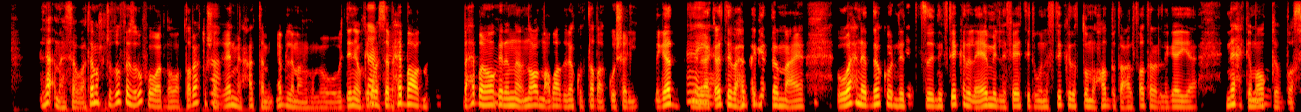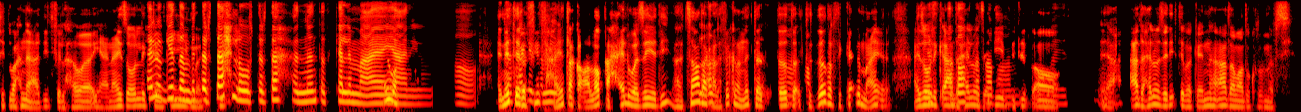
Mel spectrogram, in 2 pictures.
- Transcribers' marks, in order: chuckle; unintelligible speech; unintelligible speech
- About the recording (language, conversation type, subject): Arabic, podcast, إيه نصيحتك لحد جديد حاسس إنه عالق ومش عارف يطلع من اللي هو فيه؟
